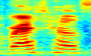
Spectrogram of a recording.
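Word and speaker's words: Rathaus: So it's not a TH sound, it's rat house.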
